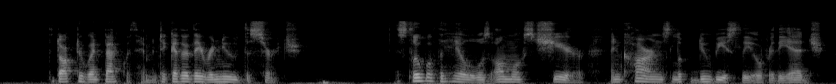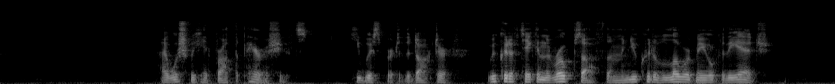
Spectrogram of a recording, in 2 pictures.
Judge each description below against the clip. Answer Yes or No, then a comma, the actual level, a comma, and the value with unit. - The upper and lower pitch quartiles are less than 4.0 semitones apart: Yes, average, 3.1 semitones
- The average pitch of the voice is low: Yes, low, 115 Hz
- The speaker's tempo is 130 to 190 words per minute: No, average, 200 wpm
